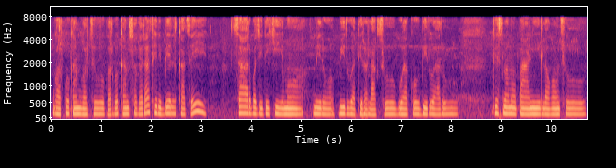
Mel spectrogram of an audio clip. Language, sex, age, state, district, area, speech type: Nepali, female, 45-60, West Bengal, Jalpaiguri, urban, spontaneous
